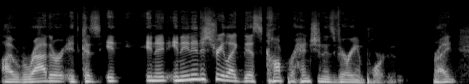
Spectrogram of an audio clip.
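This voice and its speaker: A man with a fairly high pitch speaks at a very fast pace, somewhat breathy and with lively intonation, in a dry, close sound with no echo. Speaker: animation director. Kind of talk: live Q&A.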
